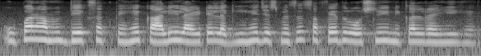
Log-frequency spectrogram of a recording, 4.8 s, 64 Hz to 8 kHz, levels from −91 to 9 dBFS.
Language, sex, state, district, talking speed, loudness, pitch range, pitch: Hindi, female, Punjab, Kapurthala, 200 wpm, -18 LUFS, 225-250 Hz, 240 Hz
